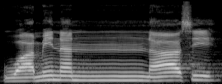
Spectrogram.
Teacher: النون کو نون سے ملانا اور گنہ کرنا ہے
